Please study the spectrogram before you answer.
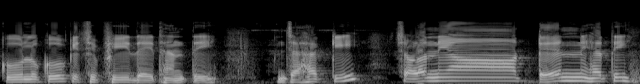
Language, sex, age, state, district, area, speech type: Odia, male, 60+, Odisha, Bhadrak, rural, spontaneous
